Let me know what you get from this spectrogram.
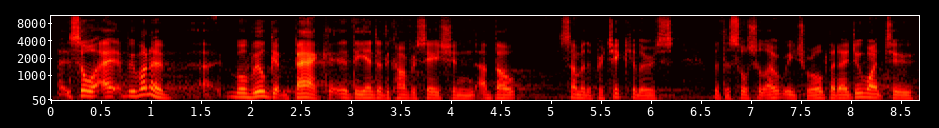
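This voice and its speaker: A man with a mid-pitched voice hosts a live church interview as a pastor. The long reverb of a large hall trails his words. His delivery is conversational and halting, often rephrasing as it goes. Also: a bit bright. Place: church, before the altar.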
